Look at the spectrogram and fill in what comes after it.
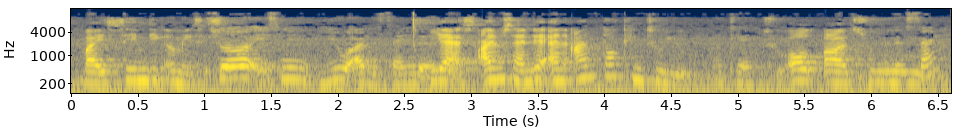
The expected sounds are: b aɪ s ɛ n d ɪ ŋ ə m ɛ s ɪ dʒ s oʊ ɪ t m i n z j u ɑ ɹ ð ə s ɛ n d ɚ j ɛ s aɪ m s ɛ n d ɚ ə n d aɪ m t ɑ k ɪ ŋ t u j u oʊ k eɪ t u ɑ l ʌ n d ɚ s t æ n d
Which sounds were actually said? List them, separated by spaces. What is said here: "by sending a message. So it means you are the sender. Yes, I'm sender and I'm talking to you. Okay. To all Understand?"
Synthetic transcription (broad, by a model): b aɪ s ɛ n d ɪ ŋ ə m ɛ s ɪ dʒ s oʊ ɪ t m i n j u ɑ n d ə s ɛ n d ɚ j ɛ s aɪ m s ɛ n d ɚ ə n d aɪ m t ɑ k ɪ ŋ t u j u oʊ k eɪ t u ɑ l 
